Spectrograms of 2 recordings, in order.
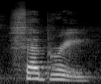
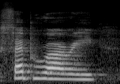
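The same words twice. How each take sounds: First: The word is said with only two syllables. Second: The word is said with more than two syllables. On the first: The speaker calls it right. "It's actually just two syllables" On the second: The speaker calls it wrong. "I hear people saying February"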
